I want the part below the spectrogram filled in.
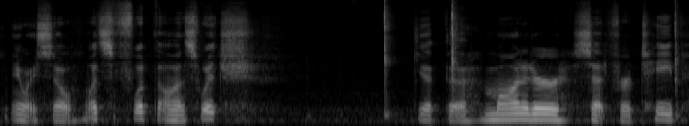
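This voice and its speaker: Indoors in a carpeted room at home, an amateur video maker demonstrates his gear, musing aloud with some hesitation in an off-the-cuff style. His voice sits at a medium pitch with vocal fry, and a faint hiss or hum runs underneath.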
